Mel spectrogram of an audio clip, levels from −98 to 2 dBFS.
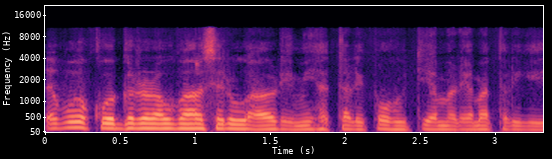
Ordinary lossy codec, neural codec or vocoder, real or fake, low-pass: MP3, 96 kbps; codec, 16 kHz in and 24 kHz out, 0.8 kbps, FocalCodec, streaming, 65536 codes; fake; 10.8 kHz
